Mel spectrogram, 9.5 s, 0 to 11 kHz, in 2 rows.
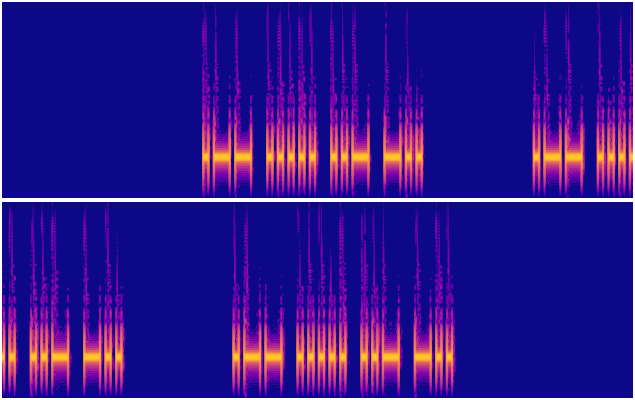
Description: Morse code, heard as a keyed tone, about 30 wpm, 700 Hz. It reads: W5UD W5UD W5UD
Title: USA Call Signs - 4 Characters - Repeated 3x - 30wpm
